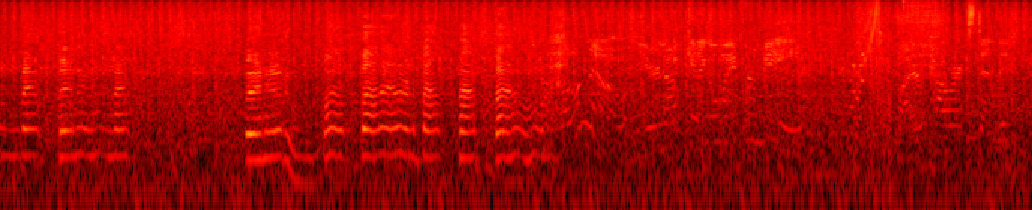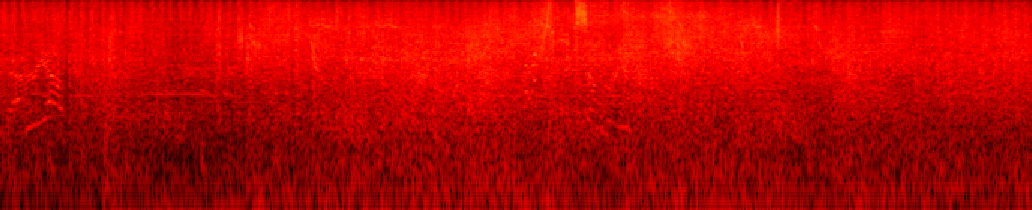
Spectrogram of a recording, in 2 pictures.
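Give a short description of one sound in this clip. Electronic gunfire and explosions crackle constantly from a video game.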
